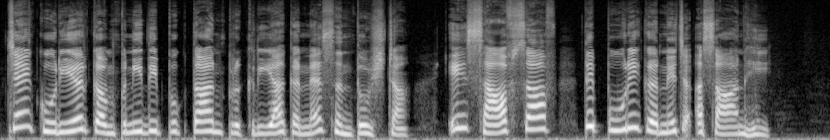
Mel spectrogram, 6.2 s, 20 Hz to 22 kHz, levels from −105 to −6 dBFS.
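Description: Speech, with no audible faults.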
